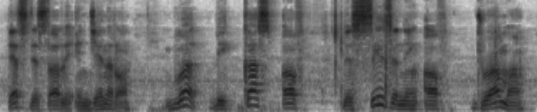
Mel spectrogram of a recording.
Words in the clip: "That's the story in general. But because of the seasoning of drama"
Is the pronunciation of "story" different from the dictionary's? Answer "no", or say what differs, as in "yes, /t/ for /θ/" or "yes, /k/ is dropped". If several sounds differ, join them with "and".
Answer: yes, /l/ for /ɹ/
